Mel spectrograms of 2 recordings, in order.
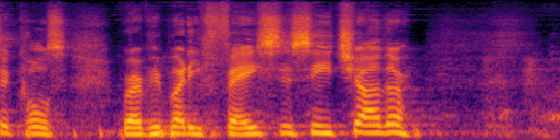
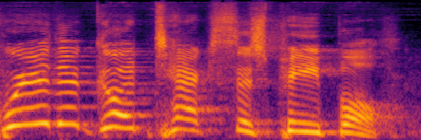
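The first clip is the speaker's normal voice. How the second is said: mock self-satisfied liberal, a bit higher; smug liberal Texan; 7 semitones higher than usual. Comic to the Texas crowd, mocking smug liberals. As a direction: sell the smug good-guy Texan. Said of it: "You're like".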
